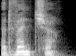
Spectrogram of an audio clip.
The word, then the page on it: adventure: British English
